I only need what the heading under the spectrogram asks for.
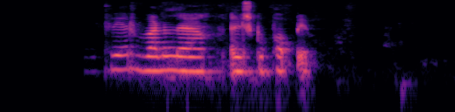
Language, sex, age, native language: Icelandic, male, 10, Icelandic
